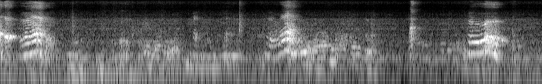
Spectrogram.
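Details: Newborn baby girl's cry just after a normal vaginal birth: short bursts of high-pitched crying, three cries in eight seconds, between quieter stretches with staff voices and room noise.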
